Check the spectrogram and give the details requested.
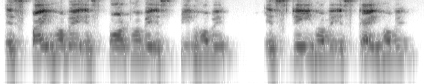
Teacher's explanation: এখানে ফ ঠ খ হবে না, কারণ সামনে শুরুতে এস আছে। সো এস থাকলে কখনোই এটা হবে না।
